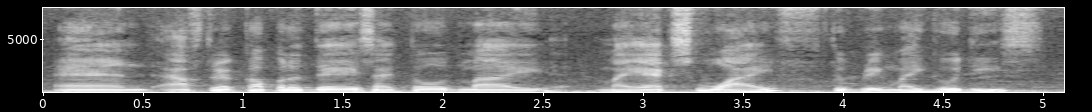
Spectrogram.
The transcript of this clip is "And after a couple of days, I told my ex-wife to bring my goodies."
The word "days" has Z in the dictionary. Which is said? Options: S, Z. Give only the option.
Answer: S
